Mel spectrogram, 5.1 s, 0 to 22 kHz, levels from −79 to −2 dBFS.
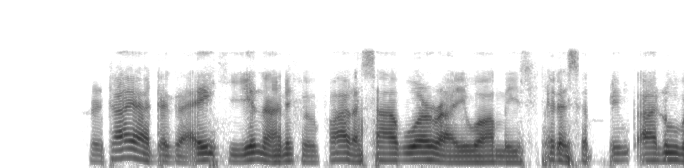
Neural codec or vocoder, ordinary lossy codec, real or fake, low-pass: codec, 16 kHz in and 24 kHz out, 1.1 kbps, FireRedTTS-2 codec; Opus, 16 kbps; fake; 7.2 kHz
